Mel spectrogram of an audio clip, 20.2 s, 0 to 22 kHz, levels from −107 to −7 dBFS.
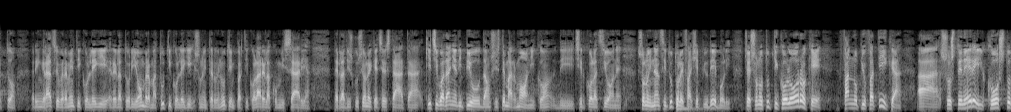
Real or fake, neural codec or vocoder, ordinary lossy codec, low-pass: real; none; none; 7.2 kHz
